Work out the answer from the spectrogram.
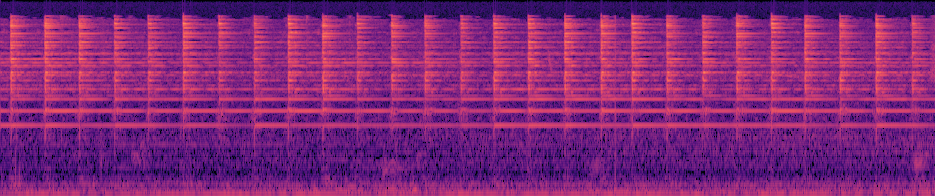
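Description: Low, steady rumble of an approaching diesel-hauled freight train, not yet in view. Over it, an even, rapid ringing of about five strikes a second.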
